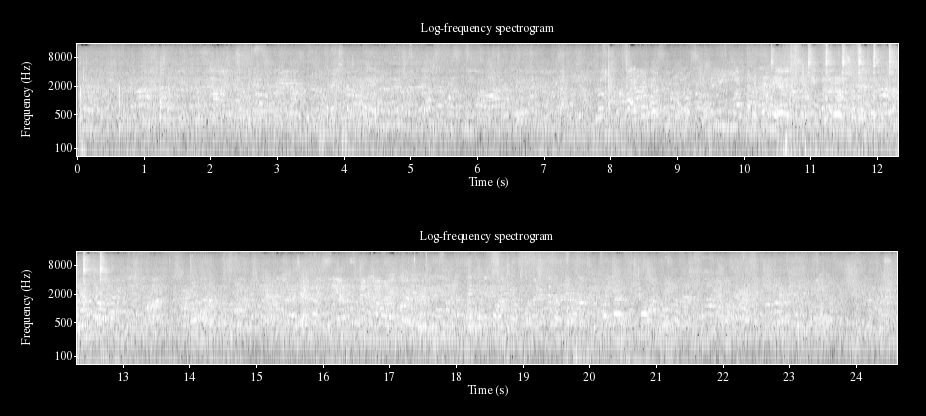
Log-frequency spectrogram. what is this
Traditional Farmers market in middle fall season in small town in meat section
